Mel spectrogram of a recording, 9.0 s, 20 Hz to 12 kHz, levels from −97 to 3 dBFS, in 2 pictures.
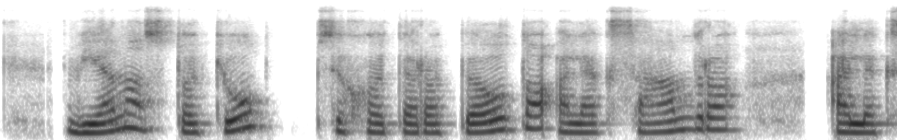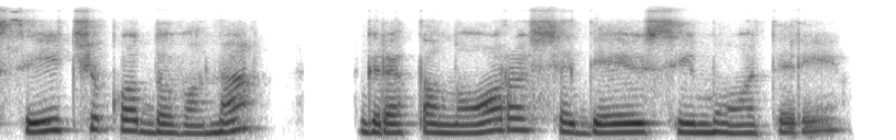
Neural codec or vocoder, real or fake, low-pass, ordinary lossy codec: none; real; 7.2 kHz; Opus, 16 kbps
